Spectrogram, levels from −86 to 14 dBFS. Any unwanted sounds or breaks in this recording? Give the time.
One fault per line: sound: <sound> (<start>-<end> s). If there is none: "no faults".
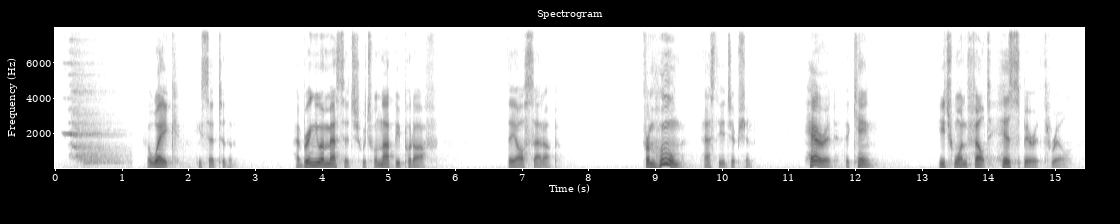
sound: squeak (0.1-1.2 s)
